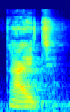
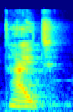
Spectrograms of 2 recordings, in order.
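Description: No difference in how they are said.

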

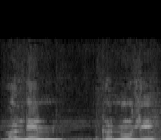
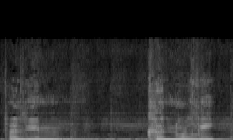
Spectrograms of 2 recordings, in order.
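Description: First: The name is said with momentum and flourish. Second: The name is said plainly and somewhat hesitantly. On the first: The speaker calls it right. "agarra vuelo ... Ya ves qué diferencia ... hasta parece que soy de allá" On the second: The speaker calls it wrong. "no sé si lo pronuncié bien"

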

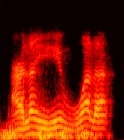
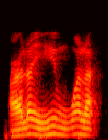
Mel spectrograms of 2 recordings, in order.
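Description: Both takes have the same delivery.

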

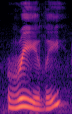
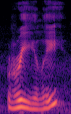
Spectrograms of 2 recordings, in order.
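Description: First: The first vowel is a long E sound. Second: The first vowel is a long E sound.

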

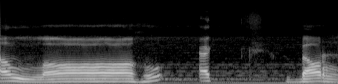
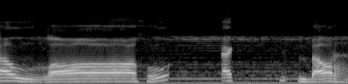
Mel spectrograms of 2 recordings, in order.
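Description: No difference in how they are said.

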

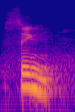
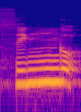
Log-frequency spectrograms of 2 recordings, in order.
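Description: First: It ends on ng with no released g. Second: A hard g is released after the ng. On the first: The speaker calls it right. "It is sing. Don't bring your G outside" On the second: The speaker calls it wrong. "This is not a sing"

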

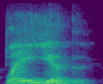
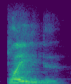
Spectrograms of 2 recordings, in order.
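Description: First: The -ed ending is said as an extra syllable. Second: The -ed ending is only a D sound. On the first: The speaker calls it wrong. "Porque você não vai falar played" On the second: The speaker calls it right. "ficaria como se fosse só o som do D"

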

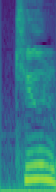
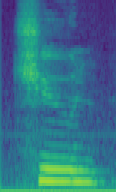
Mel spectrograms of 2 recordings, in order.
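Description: First: It starts with t followed by a y sound. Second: It starts with a ch sound.

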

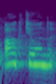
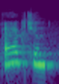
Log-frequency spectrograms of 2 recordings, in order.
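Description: First: It is pronounced the speaker's own, non-German way. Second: It is pronounced the way Germans say it. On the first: "я кажу Action" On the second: "німці кажуть Action"

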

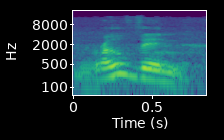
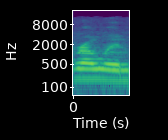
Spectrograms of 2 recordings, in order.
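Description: First: The middle consonant is a V sound. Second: The middle consonant is a W sound. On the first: The speaker calls it right. "but that's a V" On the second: The speaker calls it wrong. "not Rowan"

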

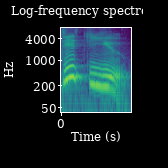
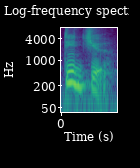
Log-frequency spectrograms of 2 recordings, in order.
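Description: First: The d and y sounds stay separate. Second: The d and y blend into a j sound. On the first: "şeklinde değil de" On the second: "Hafif bir C sesi katılıyor"

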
